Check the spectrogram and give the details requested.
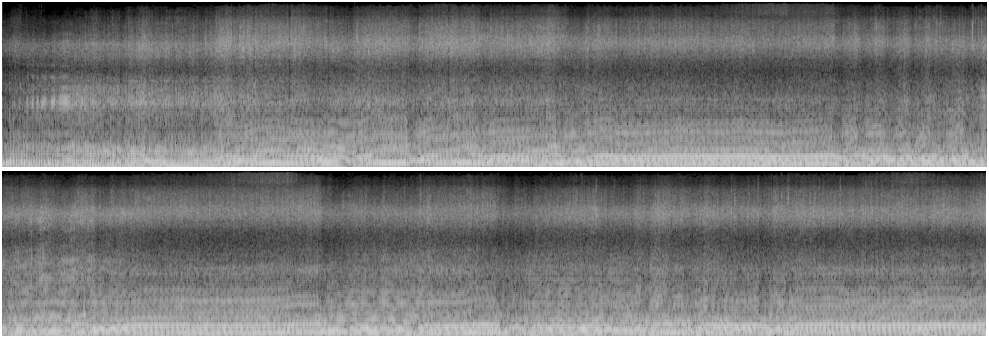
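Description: Onboard sound of a studded-tyre ice-racing motorcycle's engine pulling away from a standstill, then revving up and down again and again with the gear changes and throttle through the turns, with a steady hiss over it.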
